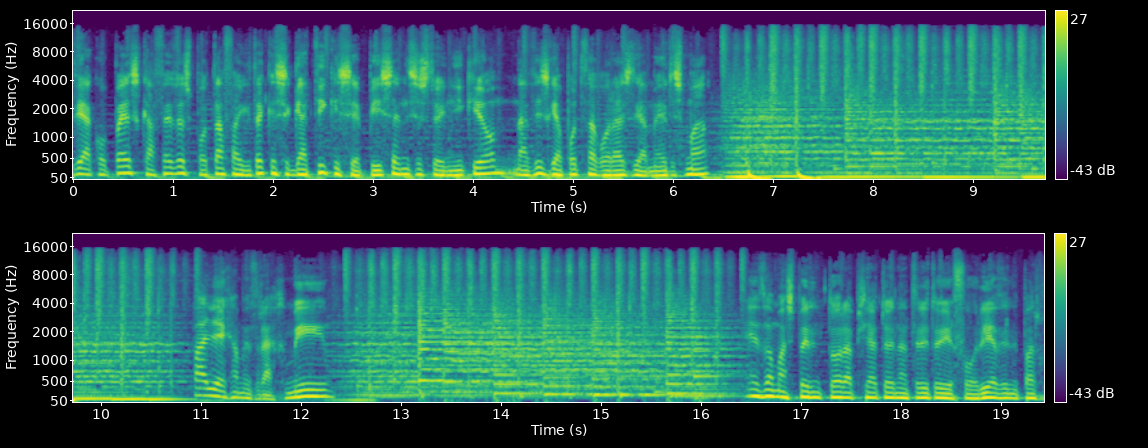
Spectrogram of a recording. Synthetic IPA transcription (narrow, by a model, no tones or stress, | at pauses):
ðiɐko̞pe̞skɐfe̞ðespo̞t̪ɐfɐʝit̪ɐce̞siŋɡɐt̪iciseːpisisɐnisist̪oenicio̞nɐðizʝɐpot̪i̥θɐɣo̞ɾɐsizðiɐme̞ɾizmɐ | pɐʎiɐixɐme̞ðɾɐ̰ɣmi | e̞ðo̞mɐspe̞ɾnit̪o̞ɾɐpçɐt̪oenɐt̪ɾit̪o̞iofo̞ɾiɐðe̞nipɐɾxu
